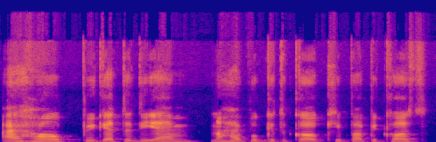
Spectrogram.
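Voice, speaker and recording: A woman's voice: lowish voice, fairly even intonation, normal speed, a bit bright. A woman with a German accent in a casual football fan chat, blunt and emphatic, swearing freely. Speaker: fan channel co-host.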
